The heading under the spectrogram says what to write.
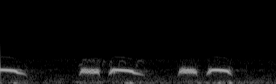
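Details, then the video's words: Turtle dove giving a fighting call, a bird used for trapping. It makes a falling coo, then two pairs of short, mellow coos, each pair a quick double note, with a quiet background. "fighting dove"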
